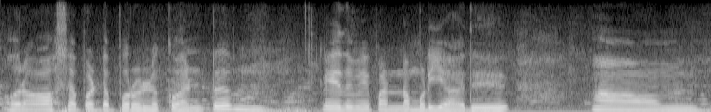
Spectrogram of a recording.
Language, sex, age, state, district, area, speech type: Tamil, female, 18-30, Tamil Nadu, Nagapattinam, rural, spontaneous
